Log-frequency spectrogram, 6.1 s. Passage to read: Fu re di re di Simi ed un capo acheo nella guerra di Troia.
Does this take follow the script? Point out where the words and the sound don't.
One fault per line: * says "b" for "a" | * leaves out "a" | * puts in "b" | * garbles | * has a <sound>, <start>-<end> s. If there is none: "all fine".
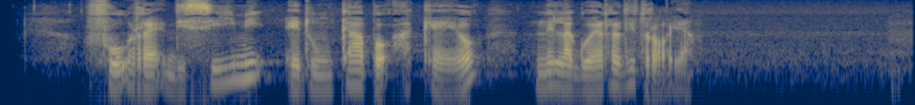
* leaves out "re di"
